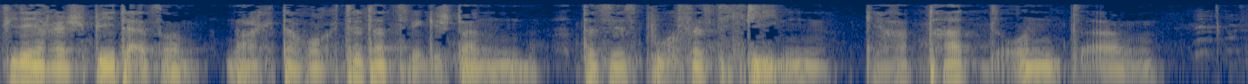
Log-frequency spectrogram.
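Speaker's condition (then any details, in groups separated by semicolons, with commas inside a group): Paralysis with ventilator dependence; paralysis since seventh month of life, ventilator since 2006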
